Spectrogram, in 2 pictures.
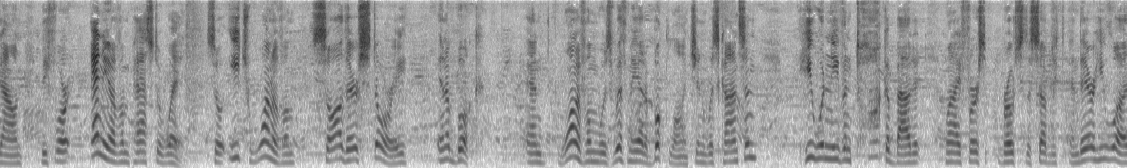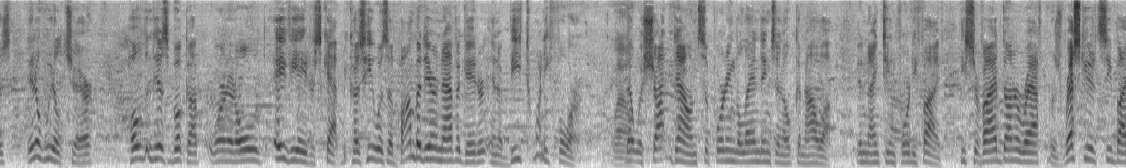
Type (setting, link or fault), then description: setting, busy venue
